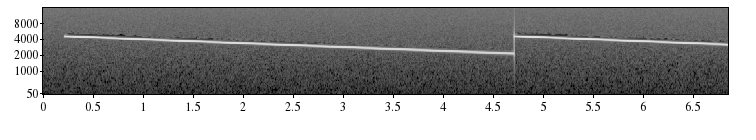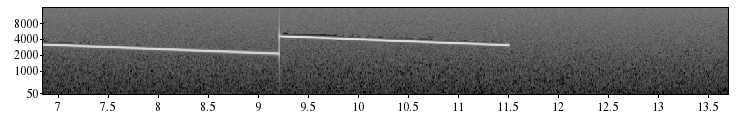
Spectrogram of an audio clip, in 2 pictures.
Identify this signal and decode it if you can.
A tone that sweeps in pitch again and again. There is no code.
